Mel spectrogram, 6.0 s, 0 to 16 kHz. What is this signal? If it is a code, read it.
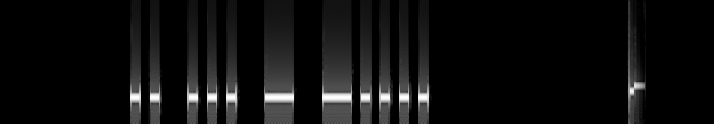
Morse code, heard as a keyed tone, about 15 wpm, 700 Hz. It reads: IST6
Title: Four Challenging Letter-Number Combinations 15wpm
